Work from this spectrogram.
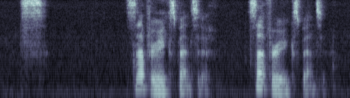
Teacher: we want to de-stress it's and stress not · so we link it's together and it just becomes it's not very expensive it's not very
